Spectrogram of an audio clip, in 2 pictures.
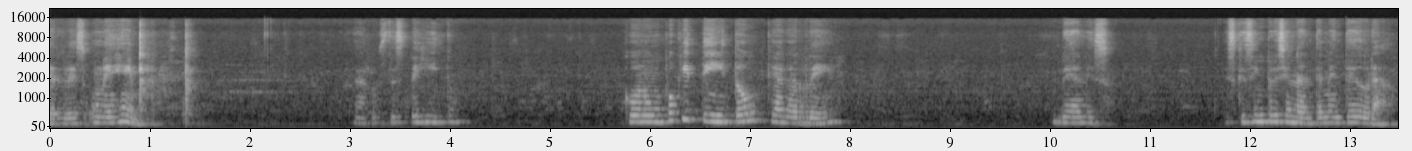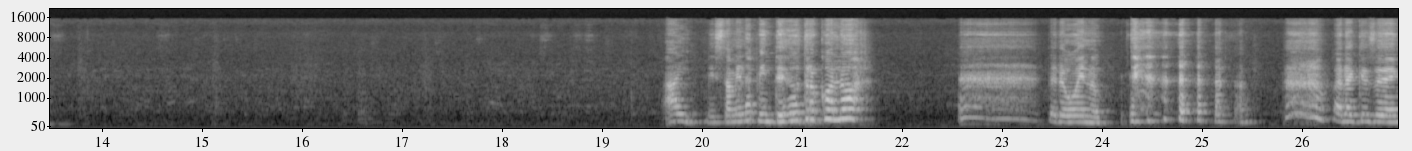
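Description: A young woman talks calmly into a nearby microphone, in short bursts with pauses.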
